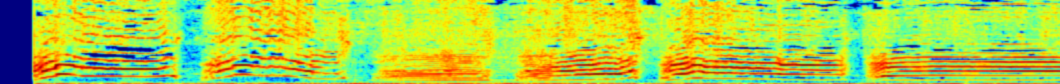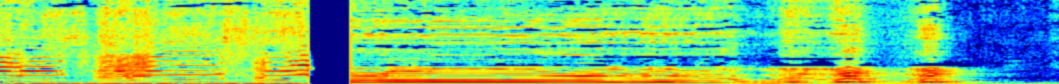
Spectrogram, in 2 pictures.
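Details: Dogs howling: a run of short, rapidly repeated arched yowls over a rumbling low background, then after a cut a long steady howl that breaks into quick wavering yips.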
